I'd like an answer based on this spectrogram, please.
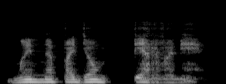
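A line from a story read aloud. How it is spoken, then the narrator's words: Whisper. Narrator (Russian): прошептал я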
